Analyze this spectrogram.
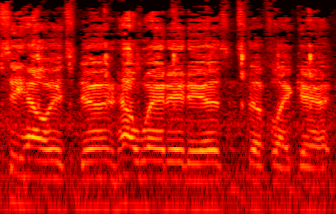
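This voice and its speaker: A man's fairly slow speech with ordinary pitch variation over noticeable background noise. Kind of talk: casual vlog chat. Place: car. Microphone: phone near.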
